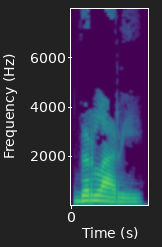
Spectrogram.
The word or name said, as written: berlari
